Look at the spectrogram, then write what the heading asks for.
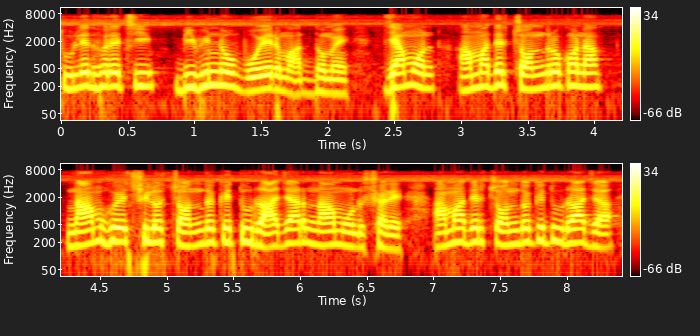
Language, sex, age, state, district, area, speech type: Bengali, male, 18-30, West Bengal, Paschim Medinipur, rural, spontaneous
